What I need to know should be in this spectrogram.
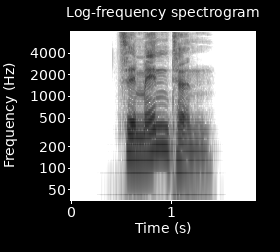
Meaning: dative plural of Zement
- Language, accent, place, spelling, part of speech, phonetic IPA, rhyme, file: German, Germany, Berlin, Zementen, noun, [t͡seˈmɛntn̩], -ɛntn̩, De-Zementen.ogg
